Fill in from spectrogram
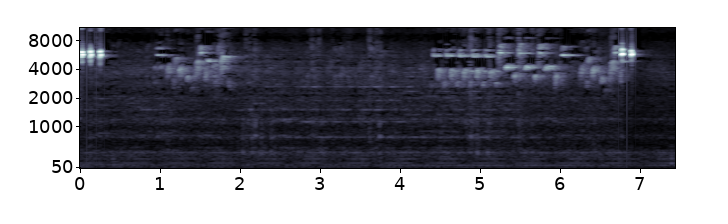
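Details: European goldfinch of the parva form singing softly: thin high twitters and warbled notes in loose phrases, with a few sharp bright chips at the start and end.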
